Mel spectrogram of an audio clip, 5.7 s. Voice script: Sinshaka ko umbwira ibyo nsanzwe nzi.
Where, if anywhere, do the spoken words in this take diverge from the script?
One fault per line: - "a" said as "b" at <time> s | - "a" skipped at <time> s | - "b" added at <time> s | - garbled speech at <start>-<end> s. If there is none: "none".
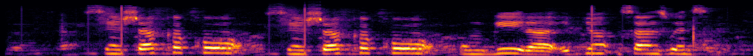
- "sinshaka ko" added at 2.1 s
